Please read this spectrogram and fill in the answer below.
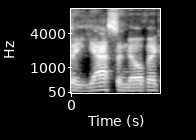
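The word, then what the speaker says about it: Jasenovac: ustasha particularly in the I think it's pronounced a yasan noic if I'm not mistake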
